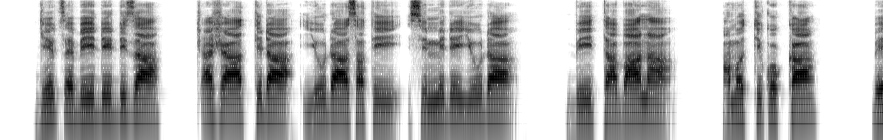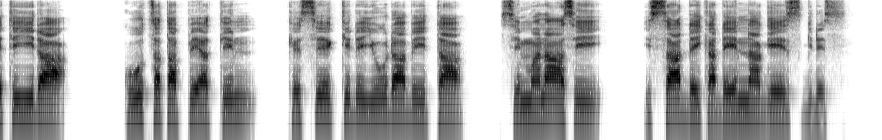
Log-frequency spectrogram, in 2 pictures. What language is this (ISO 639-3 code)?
gmv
